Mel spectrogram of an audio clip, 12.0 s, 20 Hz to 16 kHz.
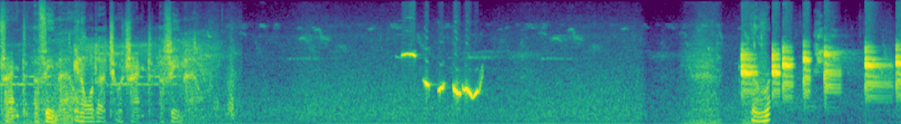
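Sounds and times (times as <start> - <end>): lyrebird whistling song: 3.8 - 7.8.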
